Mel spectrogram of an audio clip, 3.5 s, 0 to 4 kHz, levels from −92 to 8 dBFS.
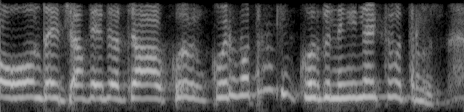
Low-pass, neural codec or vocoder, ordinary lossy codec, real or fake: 3.6 kHz; codec, 24 kHz, 1.5 kbps, HILCodec; none; fake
